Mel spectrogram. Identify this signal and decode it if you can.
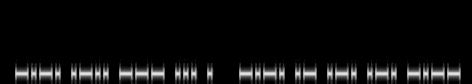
Morse code, heard as a keyed tone, about 30 wpm, 500 Hz. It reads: CLOSE CARRY
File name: 632 Words 30WPM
